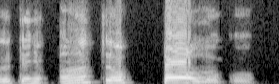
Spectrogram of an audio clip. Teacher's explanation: A antepenúltima é a mais forte, portanto, a palavra é proparoxítona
